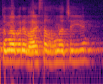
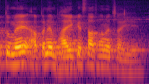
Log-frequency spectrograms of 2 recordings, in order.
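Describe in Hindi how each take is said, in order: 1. यह जोर देकर, काफी दृढ़ता से कहा गया है। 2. यह शांत, सामान्य लहजे में कहा गया है। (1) "बस मैं अकड़ रहा हूं" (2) "नॉर्मल कह रहा हूं"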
